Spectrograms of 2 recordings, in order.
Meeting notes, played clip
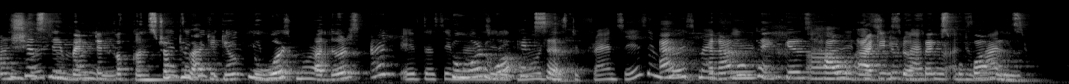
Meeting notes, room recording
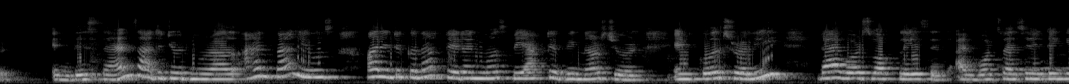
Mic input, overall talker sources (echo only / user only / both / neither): user only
